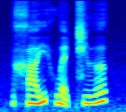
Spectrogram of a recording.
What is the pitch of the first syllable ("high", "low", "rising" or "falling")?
rising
